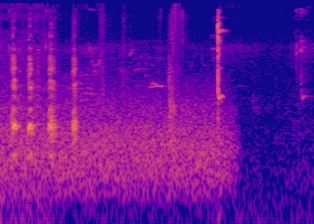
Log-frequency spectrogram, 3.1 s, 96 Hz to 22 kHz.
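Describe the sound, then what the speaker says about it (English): Chickens and roosters in the Farming Simulator 22 farming game cluck in several quick close bursts, followed by a softer stretch and a final short cluck, with no talk. "so that's giving us 125 chickens when you're counting the chickens and the roosters."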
